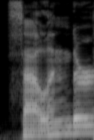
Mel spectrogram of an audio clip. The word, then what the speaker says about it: Salander: your last name when you speak English uh salender Victor Salander yeah I looked it up some time ago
